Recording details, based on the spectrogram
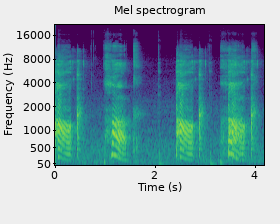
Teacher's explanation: E logo depois vem o R, ou seja, quando o R vem precedido de uma vogal, geralmente A e O, você prolonga o som da vogal, mas você não pronuncia o R. Essa é a pronúncia britânica.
